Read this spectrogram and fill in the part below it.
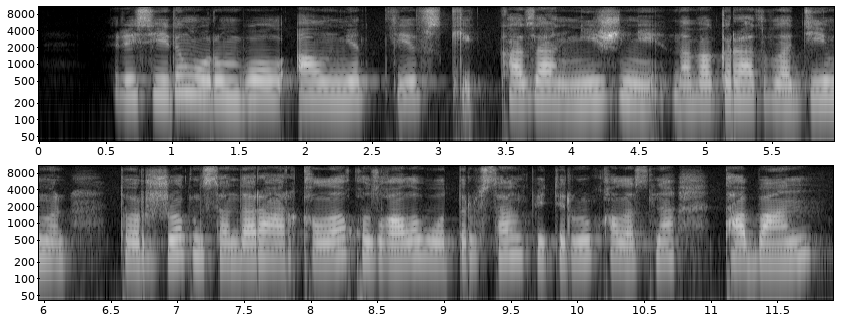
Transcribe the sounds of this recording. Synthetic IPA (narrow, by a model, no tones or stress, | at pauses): ɾe̞se̞jd̪ɪŋwoɾəmbo̞lˠalˠnʲet̪efskʲikʰazannʲiʒnʲinovaɡrat̪vlˠad̪ʲijmʲir | t̪ʰo̞ɾʒoknəsɑnd̪ɑɾəɑɾqəlˠəqʰo̞zʁɑlˠəpwo̞t̪əɾəpsaŋkt̪̚pʰʲe̞t̪ʲe̞rburkqʰɑlˠɑsənɑt̪ʰɑbɑn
